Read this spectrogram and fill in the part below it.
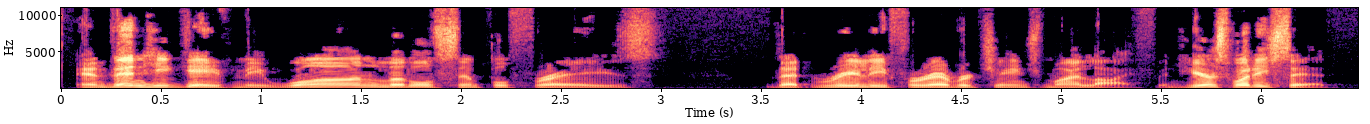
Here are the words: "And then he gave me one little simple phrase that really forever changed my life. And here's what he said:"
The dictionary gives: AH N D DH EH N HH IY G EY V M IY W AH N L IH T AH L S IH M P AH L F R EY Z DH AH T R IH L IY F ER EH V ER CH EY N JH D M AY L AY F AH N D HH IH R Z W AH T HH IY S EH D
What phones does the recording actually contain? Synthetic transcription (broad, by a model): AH N DH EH N IY G EY V M IY W AH N L IH T L S IH M P L F R EY Z DH AH T R IH L IY F ER EH V ER CH EY N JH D M AY L AY F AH N HH IH R Z W AH T HH IY S EH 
